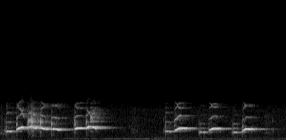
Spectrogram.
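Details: Clear whistling from a cockatiel: two long wavering notes, a short gap, then three quick notes that each jump upward.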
